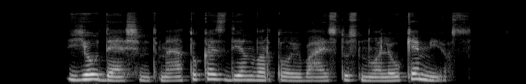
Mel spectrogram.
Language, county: Lithuanian, Telšiai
